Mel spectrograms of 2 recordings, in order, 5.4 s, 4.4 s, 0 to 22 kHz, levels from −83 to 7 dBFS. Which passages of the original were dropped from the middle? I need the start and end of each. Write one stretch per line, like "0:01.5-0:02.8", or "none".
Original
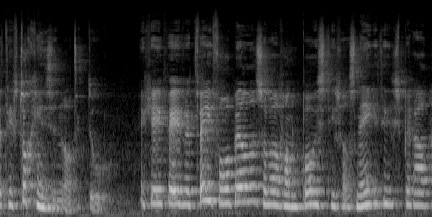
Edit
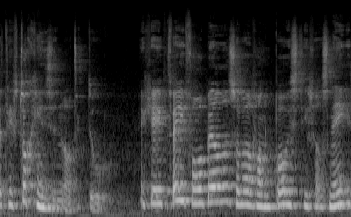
0:02.1-0:02.4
